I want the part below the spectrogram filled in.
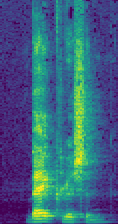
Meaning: to moonlight (to work on the side)
- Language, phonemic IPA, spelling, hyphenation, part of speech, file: Dutch, /ˈbɛi̯ˌklʏ.sə(n)/, bijklussen, bij‧klus‧sen, verb, Nl-bijklussen.ogg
